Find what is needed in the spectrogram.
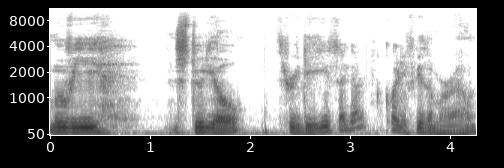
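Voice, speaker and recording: At a fairly slow pace, the speaker's voice comes out somewhat breathy. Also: man. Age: 60s. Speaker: collector. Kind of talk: casual video tour of collection. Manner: casual, halting.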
